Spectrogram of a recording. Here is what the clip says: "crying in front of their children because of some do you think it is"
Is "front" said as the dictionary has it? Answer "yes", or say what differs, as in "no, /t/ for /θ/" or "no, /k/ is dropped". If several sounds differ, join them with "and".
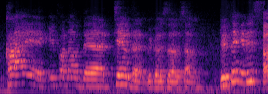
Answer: no, /t/ is dropped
